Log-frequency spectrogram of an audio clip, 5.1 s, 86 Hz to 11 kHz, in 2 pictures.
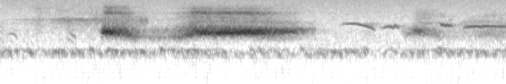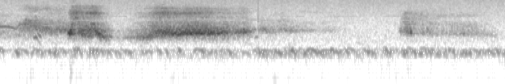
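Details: Lek of black grouse in the Piedmont Alps, Italy, 2022: sneezing hiss calls repeat roughly every second, interspersed with brief upslurred squeaks, all over a constant low bubbling chorus.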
